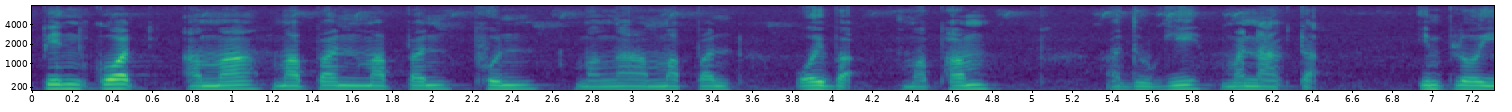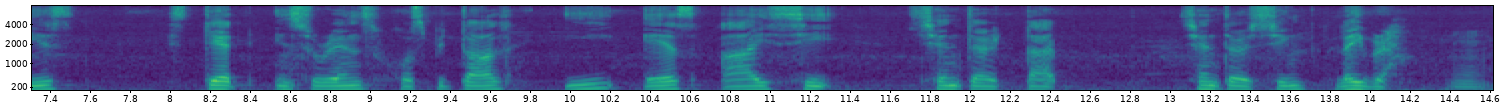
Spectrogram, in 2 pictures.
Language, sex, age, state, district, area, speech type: Manipuri, male, 30-45, Manipur, Kakching, rural, read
